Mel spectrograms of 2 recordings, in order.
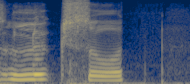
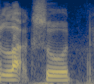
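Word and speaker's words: Luxord: who are you luxured so it's luke sword luke sword i can't i don't know i don't like the new way they pronounce his name i prefer luxor they're just easier and i i just like it more but i think they changed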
